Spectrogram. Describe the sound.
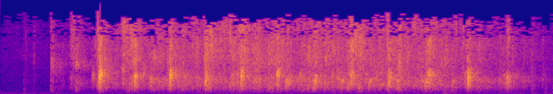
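Audience applause welcomes a guest speaker, the director of the Environmental Protection Agency's SmartWay program, to the stage: dense, steady clapping from many hands with sharp individual claps, continuing evenly throughout.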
